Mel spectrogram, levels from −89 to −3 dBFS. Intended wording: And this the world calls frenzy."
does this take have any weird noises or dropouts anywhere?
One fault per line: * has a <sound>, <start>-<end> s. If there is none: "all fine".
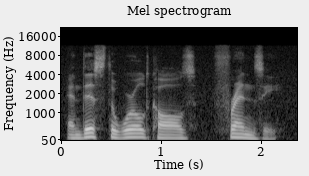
all fine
